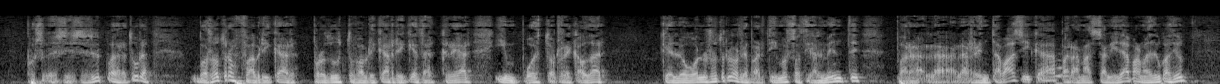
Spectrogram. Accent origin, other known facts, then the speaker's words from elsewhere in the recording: Spain; los propios que somos de aquí de España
